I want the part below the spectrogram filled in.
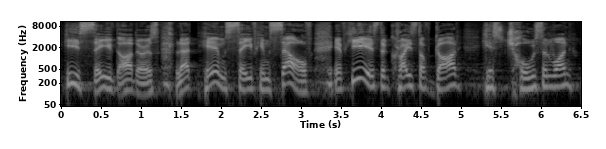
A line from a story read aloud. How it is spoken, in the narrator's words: But the rulers scoffed at him, saying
